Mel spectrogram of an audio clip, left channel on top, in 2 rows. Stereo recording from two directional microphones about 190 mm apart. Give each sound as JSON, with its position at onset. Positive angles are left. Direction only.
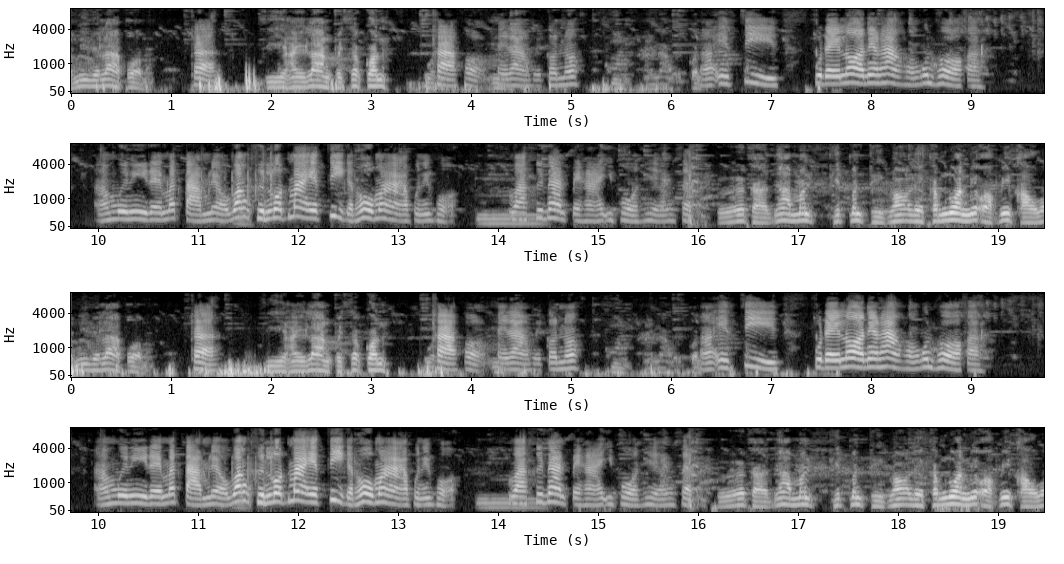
{"t": 0.2, "sound": "speech", "side_deg": 5}
{"t": 1.2, "sound": "speech", "side_deg": -30}
{"t": 2.0, "sound": "speech", "side_deg": 5}
{"t": 3.6, "sound": "speech", "side_deg": -30}
{"t": 6.2, "sound": "a woman's voice", "side_deg": -30}
{"t": 16.2, "sound": "speech", "side_deg": 5}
